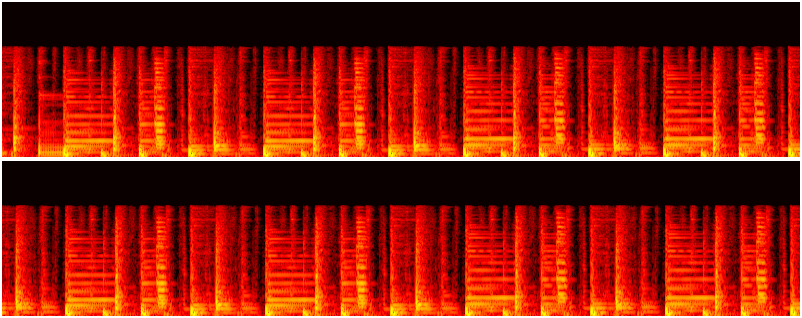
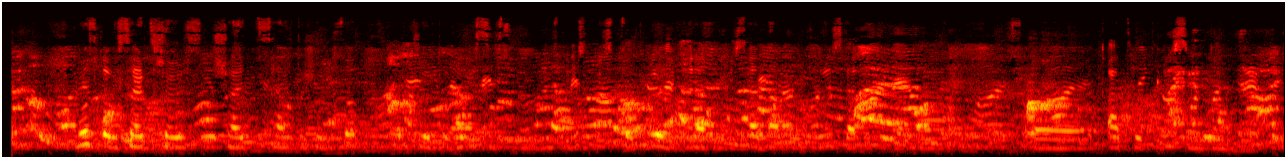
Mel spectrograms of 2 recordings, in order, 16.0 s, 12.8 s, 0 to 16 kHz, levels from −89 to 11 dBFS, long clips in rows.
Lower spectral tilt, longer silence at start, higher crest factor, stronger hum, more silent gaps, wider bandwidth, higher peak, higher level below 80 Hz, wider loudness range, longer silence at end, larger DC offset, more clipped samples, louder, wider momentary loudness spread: first, -8.5 dB/octave vs -2.5 dB/octave; about the same, 0 s vs 0.1 s; about the same, 18 dB vs 20 dB; neither; neither; second, 5.4 kHz vs 11.5 kHz; first, -6 dBFS vs -10 dBFS; first, -30 dBFS vs under -90 dBFS; second, 1 LU vs 6 LU; about the same, 0 s vs 0 s; neither; neither; first, -25 LUFS vs -30 LUFS; second, 3 LU vs 14 LU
